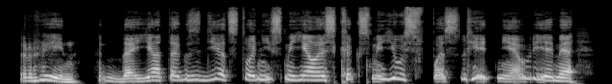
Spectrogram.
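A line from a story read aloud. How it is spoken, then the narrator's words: Moaning. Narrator (Russian): простонала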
